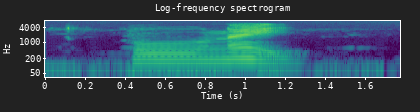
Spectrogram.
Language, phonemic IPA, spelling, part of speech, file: Tamil, /puːnɐɪ̯/, பூனை, noun, Ta-பூனை.ogg
- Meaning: cat, any animal of the family Felidae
